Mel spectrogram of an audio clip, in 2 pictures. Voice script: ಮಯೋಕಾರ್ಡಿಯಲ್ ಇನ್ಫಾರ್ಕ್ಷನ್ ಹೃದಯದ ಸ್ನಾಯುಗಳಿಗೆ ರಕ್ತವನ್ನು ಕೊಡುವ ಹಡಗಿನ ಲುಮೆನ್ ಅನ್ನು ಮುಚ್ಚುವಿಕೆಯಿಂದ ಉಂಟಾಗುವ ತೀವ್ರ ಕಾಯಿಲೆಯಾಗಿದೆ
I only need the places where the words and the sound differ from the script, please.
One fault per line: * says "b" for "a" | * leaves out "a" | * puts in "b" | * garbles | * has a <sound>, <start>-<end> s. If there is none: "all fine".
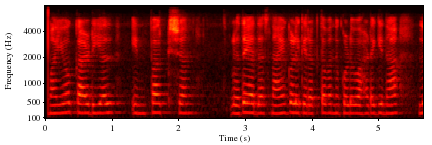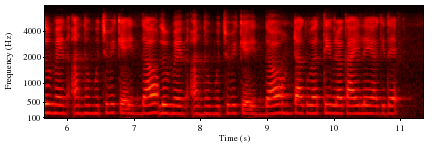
* puts in "ಲುಮೆನ್ ಅನ್ನು ಮುಚ್ಚುವಿಕೆಯಿಂದ"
